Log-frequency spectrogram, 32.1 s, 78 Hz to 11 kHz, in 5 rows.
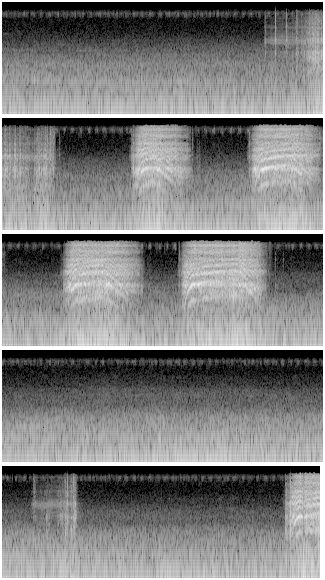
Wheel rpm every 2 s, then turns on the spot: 0, 0, 0, 10, 20, 40, 30, 50, 90, 10, 0, 0, 0, 0, 0, 40.
none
